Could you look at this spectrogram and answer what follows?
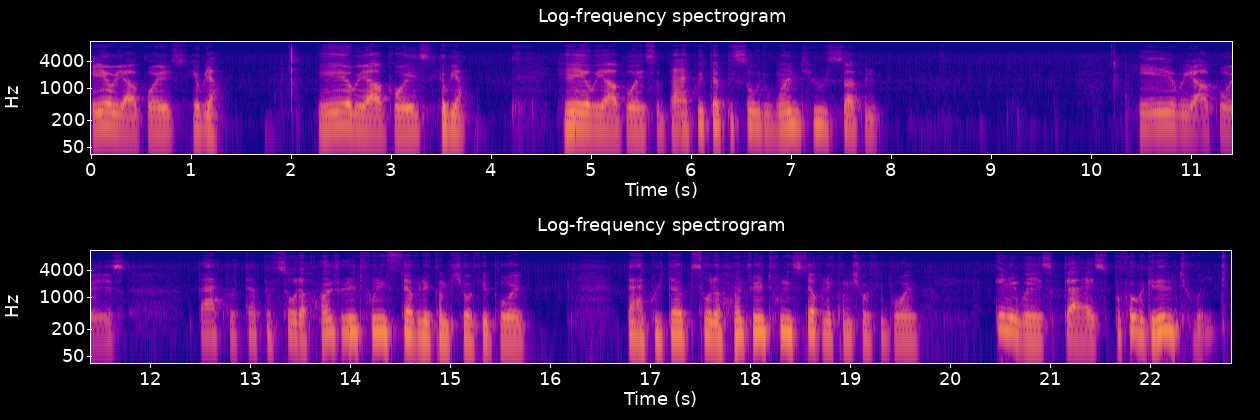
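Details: Stuttering; male speaker reports a speech impediment causing him to stutter and trip over his words.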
